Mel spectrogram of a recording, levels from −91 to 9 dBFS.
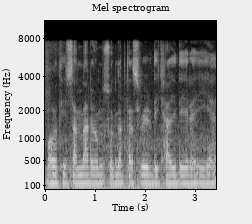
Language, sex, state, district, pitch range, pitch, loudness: Hindi, male, Chhattisgarh, Bastar, 120-125 Hz, 125 Hz, -16 LUFS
